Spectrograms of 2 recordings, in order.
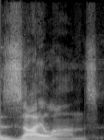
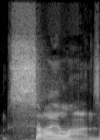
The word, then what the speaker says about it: Cylons: Galactica guy with the Xylons. Xylons. Oh, Cylons. I gotta say it correctly, or everybody else will eviscerate me in the comments because I forgot that it's Xylons and Cylons instead of Xylons.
